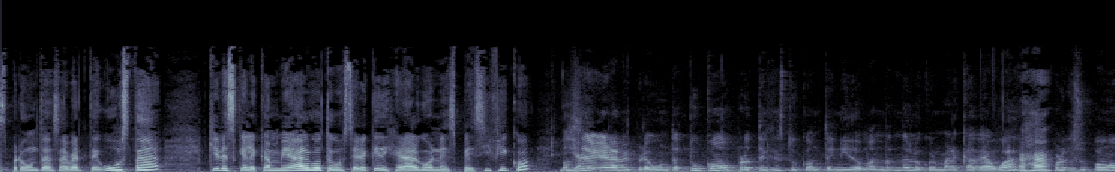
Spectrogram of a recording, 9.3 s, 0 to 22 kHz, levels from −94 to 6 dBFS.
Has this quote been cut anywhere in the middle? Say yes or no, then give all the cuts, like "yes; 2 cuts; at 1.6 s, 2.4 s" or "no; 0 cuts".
yes; 1 cut; at 4.5 s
